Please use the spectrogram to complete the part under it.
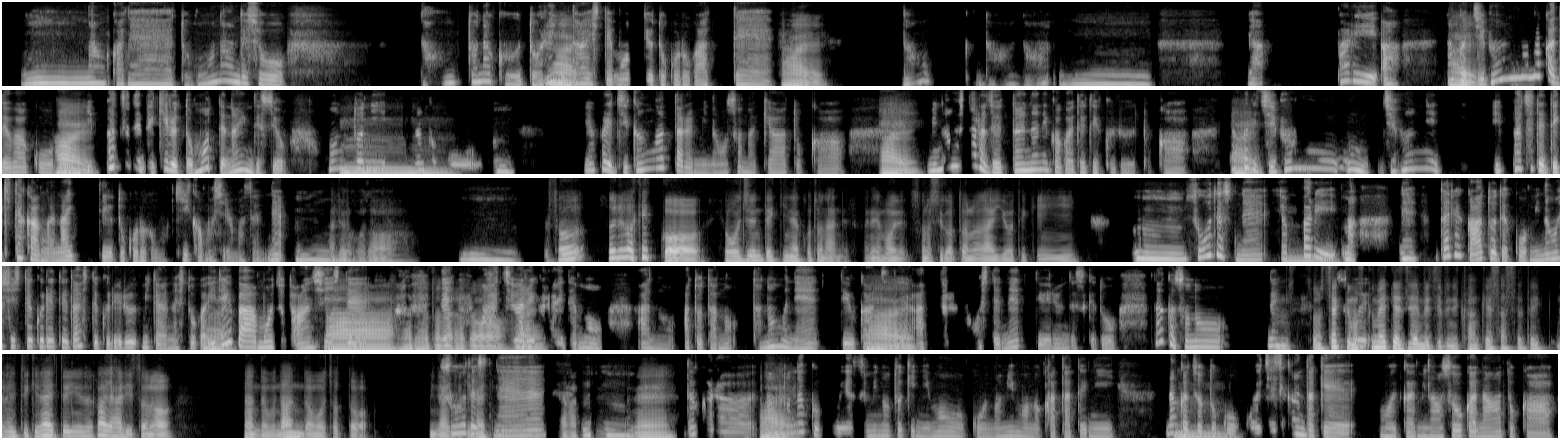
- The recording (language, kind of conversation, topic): Japanese, advice, 義務感を手放してゆっくり過ごす時間を自分に許すには、どうすればいいですか？
- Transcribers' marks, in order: none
